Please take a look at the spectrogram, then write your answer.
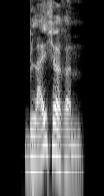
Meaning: strong dative masculine/neuter singular comparative degree of bleich
- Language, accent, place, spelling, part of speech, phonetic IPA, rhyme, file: German, Germany, Berlin, bleicherem, adjective, [ˈblaɪ̯çəʁəm], -aɪ̯çəʁəm, De-bleicherem.ogg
